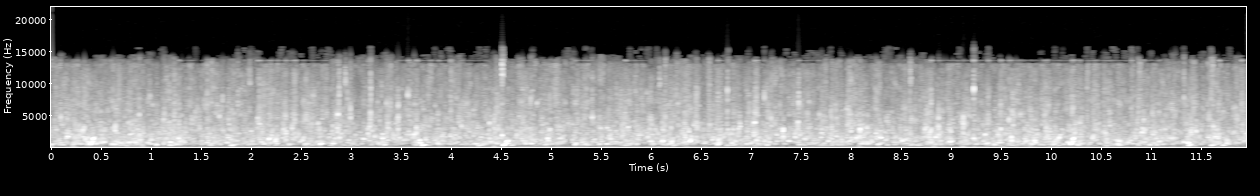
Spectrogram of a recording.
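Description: Water trickling and splashing steadily into a rock-lined pool, a dense patter of small splashes.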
